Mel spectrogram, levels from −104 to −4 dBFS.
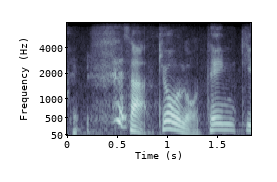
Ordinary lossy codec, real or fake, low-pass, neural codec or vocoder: Opus, 24 kbps; fake; 7.2 kHz; codec, 16 kHz, 4 kbps, X-Codec, HuBERT features, trained on general audio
